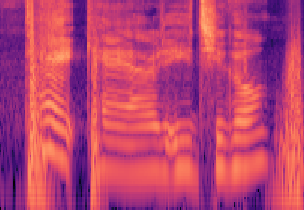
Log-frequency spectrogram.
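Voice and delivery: voice of a talking cat. Narrator reading a character's farewell line, in her cat voice. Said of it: "She groks in her cat voice".

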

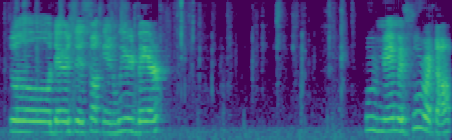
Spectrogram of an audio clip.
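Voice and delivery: speech through full mouth. Showing a candy bear on the show, the speaker talks with a mouth full of marshmallow. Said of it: "My mouth is still full of marshmallow".

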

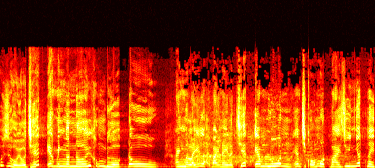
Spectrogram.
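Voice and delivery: very high, clingy, whiny pleading. Asked to act out how you whine in text messages to ngân, re-enacting a whiny, clingy plea. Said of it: "Em diễn lại cái cảnh đó".

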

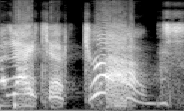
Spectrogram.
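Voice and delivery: put-on voice pretending to be high. Playing a party game with friends, pretending to be high. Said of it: "I literally just acted out like I was high".

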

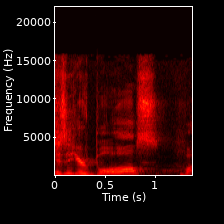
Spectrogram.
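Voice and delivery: put-on New York Staten Island accent. Asking about loins and balls in a Staten Island single mom voice. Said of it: "say that like a Staten Island single mom".

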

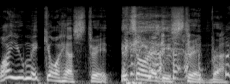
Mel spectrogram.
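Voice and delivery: high, sing-song Hawaiian pidgin. Quoting mom during an interview, in a hawaiian pidgin accent. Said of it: "My mom's all speaking like some Hawaiian pigeon".

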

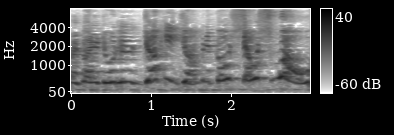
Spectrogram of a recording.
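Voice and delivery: very high squeaky cutesy voice turning L's and R's into W's.

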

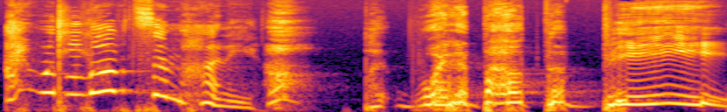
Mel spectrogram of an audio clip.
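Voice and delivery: put-on high, sing-song bear puppet voice. In a puppet show, the bear answers an offer of honey: hungry bear puppet voice. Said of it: "Oh, winter is over, and I'm hungry".

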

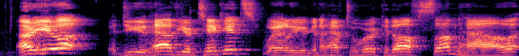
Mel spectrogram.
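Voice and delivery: manly, masculine tone. Giving a steamer character the persona of a train conductor, manly conductor voice. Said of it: "You gave her a pretty manly voice".

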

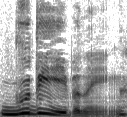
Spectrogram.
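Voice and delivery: mock vampire-style voice. Introducing her cat Hershey, the speaker says a greeting in a vampire voice. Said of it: "I have a voice of a vampire".

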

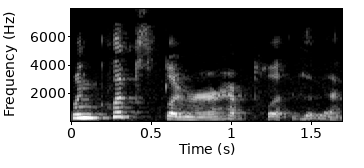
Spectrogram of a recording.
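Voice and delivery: ordinary delivery

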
